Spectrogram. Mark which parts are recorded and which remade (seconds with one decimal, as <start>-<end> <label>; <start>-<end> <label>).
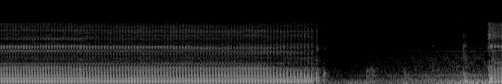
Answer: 0.0-5.0 recorded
